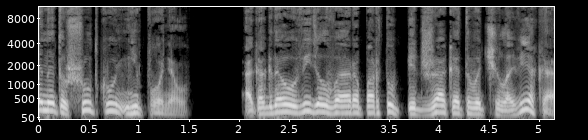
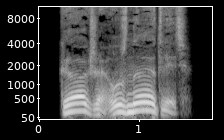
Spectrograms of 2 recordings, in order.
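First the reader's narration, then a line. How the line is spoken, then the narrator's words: Snort. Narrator (Russian): хмыкнул тогда Юра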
